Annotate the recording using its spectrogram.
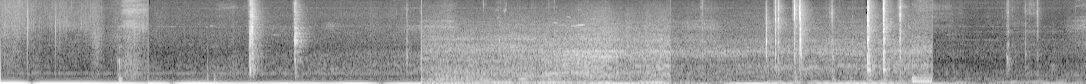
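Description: Hands handling a large vinyl decal against a motorcycle's plastic front fairing: rustling of the sheet and scattered sharp clicks and taps, with a quick run of clicks near the end.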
